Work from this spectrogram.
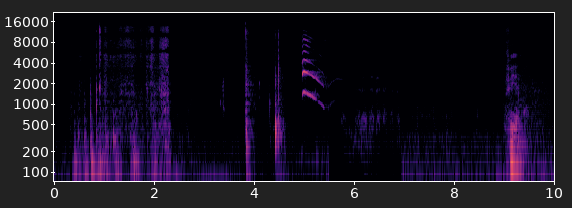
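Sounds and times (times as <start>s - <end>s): kitten meowing: 5.0s - 5.8s.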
